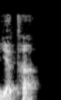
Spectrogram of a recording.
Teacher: The first word yatha as tha, which is aspirated because it's a second consonant in the third class of consonants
